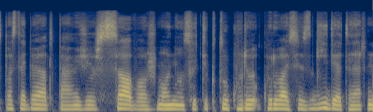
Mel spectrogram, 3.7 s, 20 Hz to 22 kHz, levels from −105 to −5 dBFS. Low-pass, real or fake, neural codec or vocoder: 14.4 kHz; fake; codec, 44.1 kHz, 2.6 kbps, SNAC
